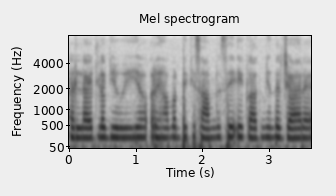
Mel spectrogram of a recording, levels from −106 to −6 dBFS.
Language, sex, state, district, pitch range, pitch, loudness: Hindi, female, Chhattisgarh, Kabirdham, 215-230 Hz, 225 Hz, -27 LUFS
